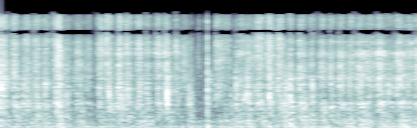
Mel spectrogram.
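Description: Pencil scribbling back and forth on paper laid over a phone case to take a rubbing of its outline: a faint, scratchy rubbing of quick, repeated strokes.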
